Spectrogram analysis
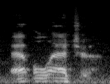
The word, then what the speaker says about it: Appalachia: Is it Appalachia or Appalachia? Appalachia. Or I'll throw an apple at you.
